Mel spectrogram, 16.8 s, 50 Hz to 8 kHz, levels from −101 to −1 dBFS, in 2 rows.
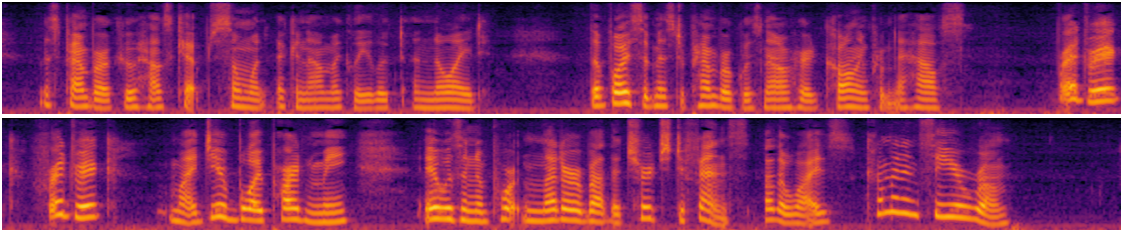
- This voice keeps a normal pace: Yes, average, 155 wpm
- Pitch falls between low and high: No, high, 205 Hz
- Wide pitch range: Yes, wide, 6.9 semitones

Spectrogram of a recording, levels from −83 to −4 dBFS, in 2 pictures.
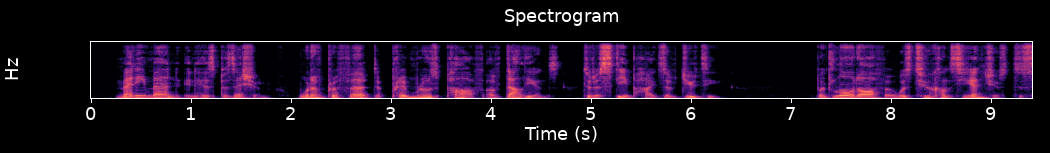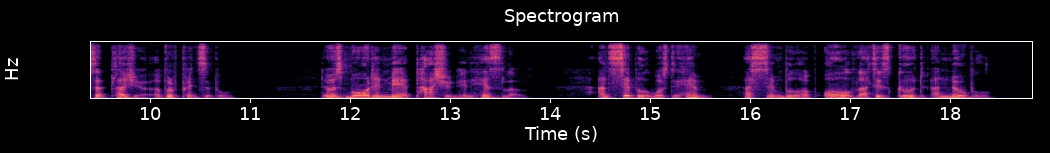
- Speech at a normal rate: Yes, average, 170 wpm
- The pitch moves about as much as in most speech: No, wide, 6.7 semitones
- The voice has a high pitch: No, medium, 165 Hz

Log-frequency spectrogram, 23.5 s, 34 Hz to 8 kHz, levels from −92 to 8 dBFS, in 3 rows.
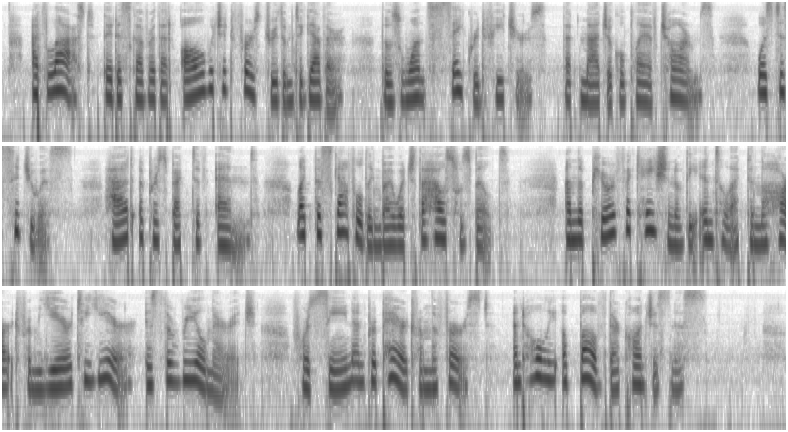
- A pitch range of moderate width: Yes, average, 4.6 semitones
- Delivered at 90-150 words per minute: No, average, 160 wpm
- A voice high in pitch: Yes, high, 195 Hz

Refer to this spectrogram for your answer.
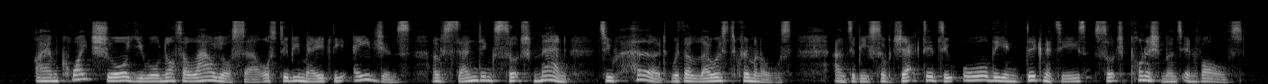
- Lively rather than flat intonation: No, average, 3.7 semitones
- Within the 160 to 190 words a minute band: Yes, average, 165 wpm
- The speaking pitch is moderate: Yes, medium, 155 Hz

